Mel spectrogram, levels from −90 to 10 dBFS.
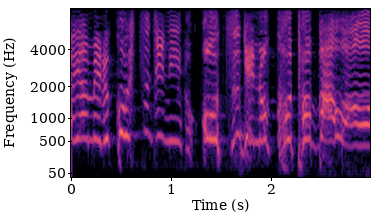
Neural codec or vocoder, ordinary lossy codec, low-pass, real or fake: none; none; none; real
